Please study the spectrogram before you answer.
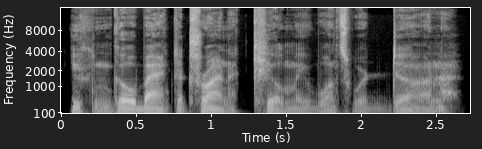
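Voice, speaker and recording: Voicing a renegade space marshal in an audiobook drama, a man with an extremely low, breathy-edged voice delivers a full character performance, measured and coaxing, sounding exasperated. The character is steady, probing, protective, and dryly teasing, and the recording has no echo.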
